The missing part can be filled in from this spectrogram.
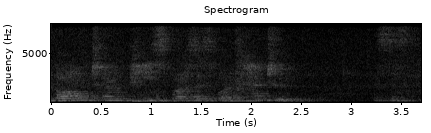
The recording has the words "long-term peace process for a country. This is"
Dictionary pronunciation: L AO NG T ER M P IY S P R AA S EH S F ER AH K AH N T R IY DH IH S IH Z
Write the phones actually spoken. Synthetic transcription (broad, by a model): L AO NG T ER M P IY S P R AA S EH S F ER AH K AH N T IY DH IH S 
